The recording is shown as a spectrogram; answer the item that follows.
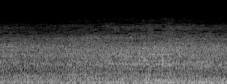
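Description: Steady background noise from an open live broadcast feed, an even rushing hiss with no voice in it.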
